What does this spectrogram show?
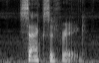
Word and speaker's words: saxifrage: Saxifrage. Okay, that makes more sense. Yeah, I was like doing a soft G.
